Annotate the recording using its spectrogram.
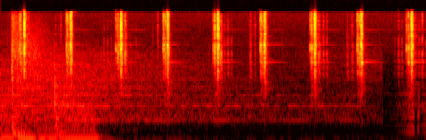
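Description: Quiz countdown timer ticking like a clock, fast and even at about six or seven ticks a second. Background music plays under it, and its low notes drop out about half a second in.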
